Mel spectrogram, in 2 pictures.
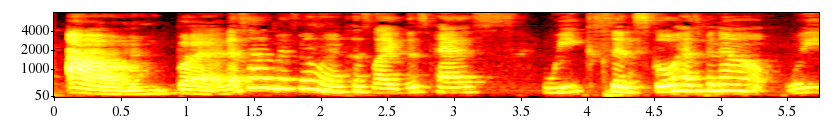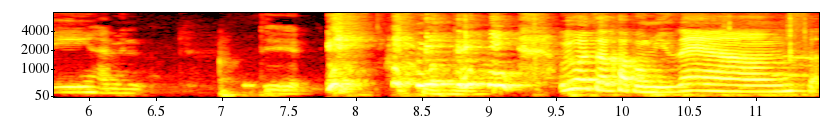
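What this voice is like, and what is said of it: Chicago accent. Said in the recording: “I love how you said museums. Your Chicago accent.”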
